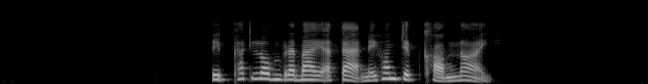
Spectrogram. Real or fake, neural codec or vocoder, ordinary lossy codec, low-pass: fake; codec, 16 kHz, 1 kbps, FunCodec, trained on LibriTTS, 50 frames a second; none; none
